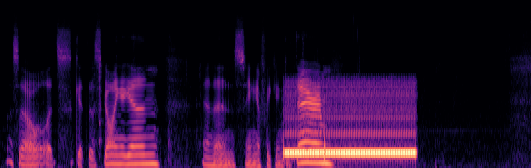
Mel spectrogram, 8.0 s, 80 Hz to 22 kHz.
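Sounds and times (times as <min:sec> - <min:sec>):
speech: 0:00.2 - 0:05.2
steady telephone dial tone as a phone line is opened to dial out: 0:04.3 - 0:06.3.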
